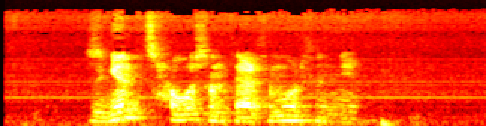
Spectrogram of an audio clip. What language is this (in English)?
Kabyle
